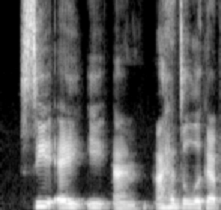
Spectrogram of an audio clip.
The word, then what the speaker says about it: Caen: And I think most Americans or most English speakers pronounce it Caen or Can or Cane, but the French pronunciation is Caen.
